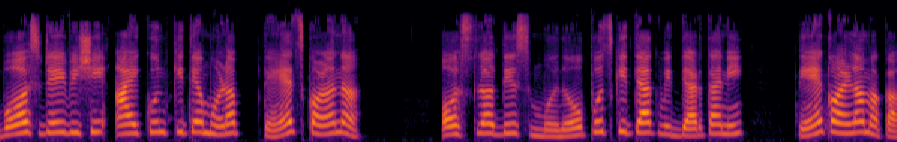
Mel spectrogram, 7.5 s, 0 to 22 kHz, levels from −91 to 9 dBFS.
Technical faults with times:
0.00-7.48 Bluetooth SBC compression

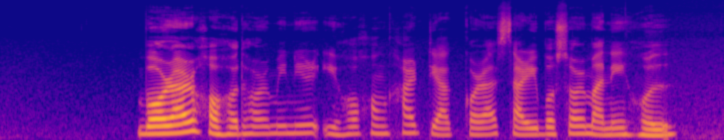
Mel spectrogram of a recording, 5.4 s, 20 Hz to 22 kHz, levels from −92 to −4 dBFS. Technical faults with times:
1.55-5.18 automatic gain rising

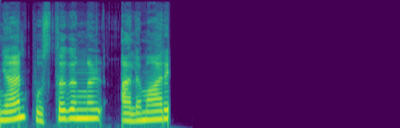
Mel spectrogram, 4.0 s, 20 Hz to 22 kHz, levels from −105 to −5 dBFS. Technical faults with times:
1.68-4.01 audio dropout to silence

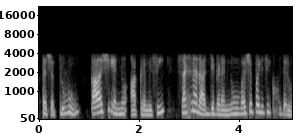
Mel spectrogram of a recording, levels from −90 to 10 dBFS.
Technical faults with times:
0.00-5.07 G.729 codec
1.39-1.49 VoIP packet loss concealed by the speech codec
2.94-3.08 VoIP packet loss concealed by the speech codec
4.60-4.96 VoIP packet loss concealed by the speech codec

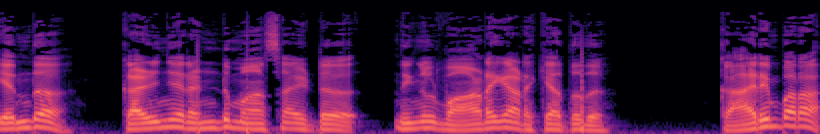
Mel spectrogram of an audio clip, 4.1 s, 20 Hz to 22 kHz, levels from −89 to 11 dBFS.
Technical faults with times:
1.00-1.27 loud pop
2.92-2.94 loud pop

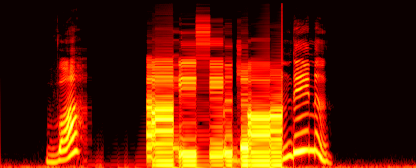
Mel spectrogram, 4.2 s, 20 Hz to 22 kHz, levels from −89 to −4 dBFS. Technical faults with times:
0.83-2.81 robotic sound from repeated short buffers

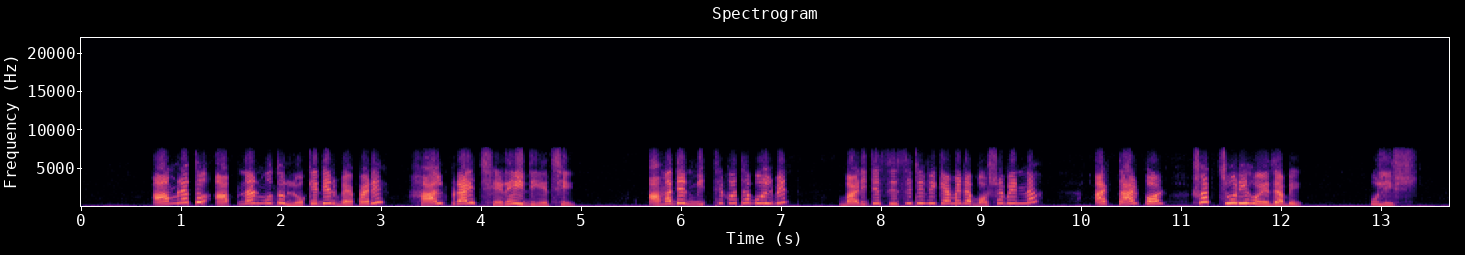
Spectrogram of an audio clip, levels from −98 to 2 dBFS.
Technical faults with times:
none

